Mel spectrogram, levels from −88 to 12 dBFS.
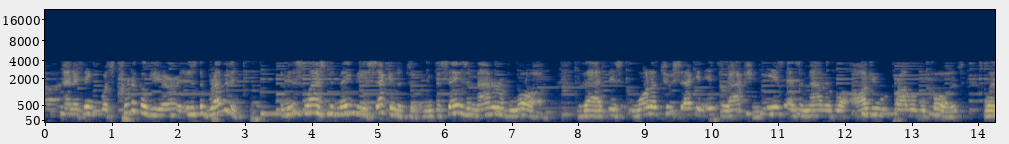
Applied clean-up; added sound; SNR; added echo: classical method WPE with log-MMSE.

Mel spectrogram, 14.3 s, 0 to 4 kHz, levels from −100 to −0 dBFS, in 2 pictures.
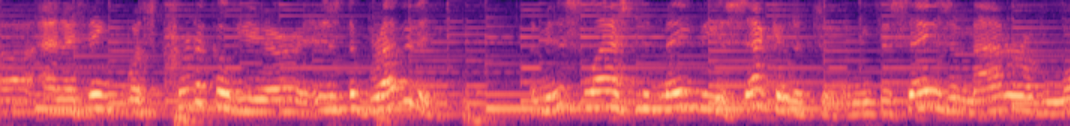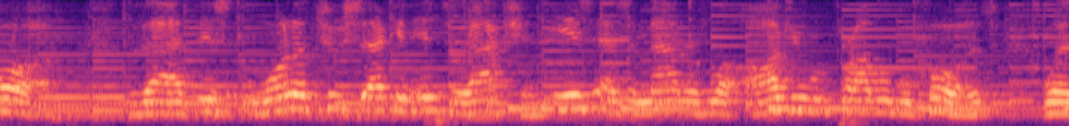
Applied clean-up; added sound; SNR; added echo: none; Guitar; 8 dB; reverberation time 0.3 s.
